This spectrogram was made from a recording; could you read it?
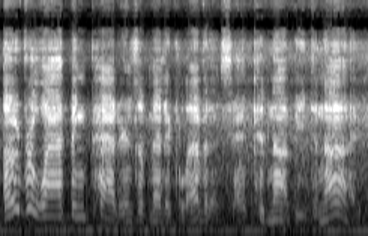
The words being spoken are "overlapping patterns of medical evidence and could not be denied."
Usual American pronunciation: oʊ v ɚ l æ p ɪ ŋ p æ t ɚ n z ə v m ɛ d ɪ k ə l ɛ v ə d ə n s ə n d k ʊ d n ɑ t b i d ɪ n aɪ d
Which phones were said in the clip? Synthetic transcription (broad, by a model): oʊ v ɚ l æ p ɪ ŋ p æ t ɚ n z ə v m ɛ d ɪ k l ɛ v ə d ə n s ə k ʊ d n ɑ t b i d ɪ n aɪ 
